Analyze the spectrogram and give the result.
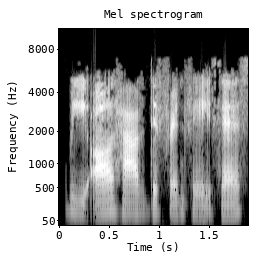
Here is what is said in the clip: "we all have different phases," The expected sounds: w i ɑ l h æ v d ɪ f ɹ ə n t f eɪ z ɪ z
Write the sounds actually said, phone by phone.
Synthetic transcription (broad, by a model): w i ɑ l h æ v d ɪ f ɹ ə n t f eɪ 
